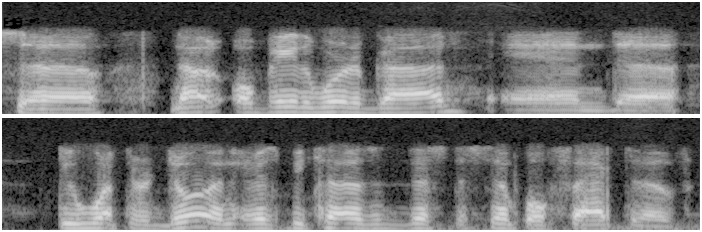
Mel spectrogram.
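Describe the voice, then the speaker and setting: A man's voice: medium pitch, no echo. A man calling in to a radio show over a phone line, talking earnestly at length and quoting scripture. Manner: earnest, talkative, quotes scripture. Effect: heard over a phone line on the radio. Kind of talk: caller on a call-in radio show.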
